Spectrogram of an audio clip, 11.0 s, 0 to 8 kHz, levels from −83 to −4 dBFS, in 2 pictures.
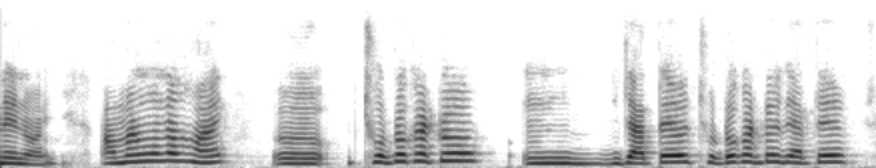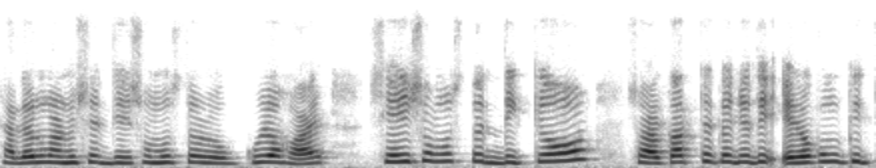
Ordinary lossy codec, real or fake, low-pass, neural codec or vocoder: Opus, 24 kbps; fake; 7.2 kHz; codec, 16 kHz, 4 kbps, FunCodec, trained on LibriTTS, 50 frames a second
